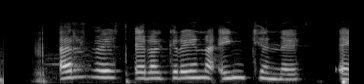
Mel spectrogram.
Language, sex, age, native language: Icelandic, female, 12, Icelandic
